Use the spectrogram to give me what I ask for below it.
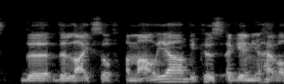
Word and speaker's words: Amalia: pronunciation of cards oh wouldn't that be Amalia yeah good old yeah what did I say you said Amelia like AEL a heart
